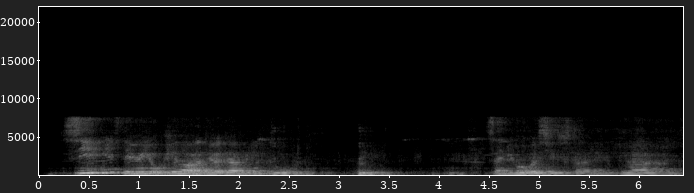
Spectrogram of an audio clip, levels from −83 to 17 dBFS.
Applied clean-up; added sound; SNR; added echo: neural separator model SepFormer DNS4.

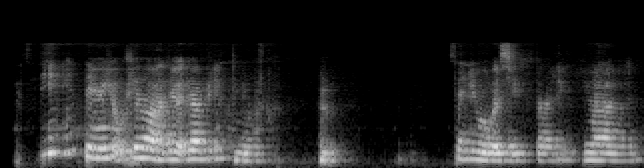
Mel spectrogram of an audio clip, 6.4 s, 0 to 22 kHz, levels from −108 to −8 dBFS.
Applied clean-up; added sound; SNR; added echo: neural mask model DeepFilterNet 3.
